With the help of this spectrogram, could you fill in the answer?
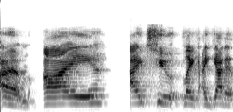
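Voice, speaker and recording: The voice is loud, with a bright, sharp tone. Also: woman. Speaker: podcast host. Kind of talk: casual chat.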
